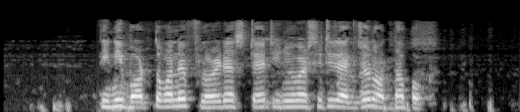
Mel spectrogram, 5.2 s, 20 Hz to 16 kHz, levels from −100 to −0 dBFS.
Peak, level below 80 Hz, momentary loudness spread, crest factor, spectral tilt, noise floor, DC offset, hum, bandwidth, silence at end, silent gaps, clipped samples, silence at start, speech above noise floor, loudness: -2 dBFS; -54 dBFS; 12 LU; 16 dB; -5.5 dB/octave; -43 dBFS; under 0.1%; none; 8.2 kHz; 0.3 s; none; under 0.1%; 0.4 s; 28 dB; -16 LUFS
